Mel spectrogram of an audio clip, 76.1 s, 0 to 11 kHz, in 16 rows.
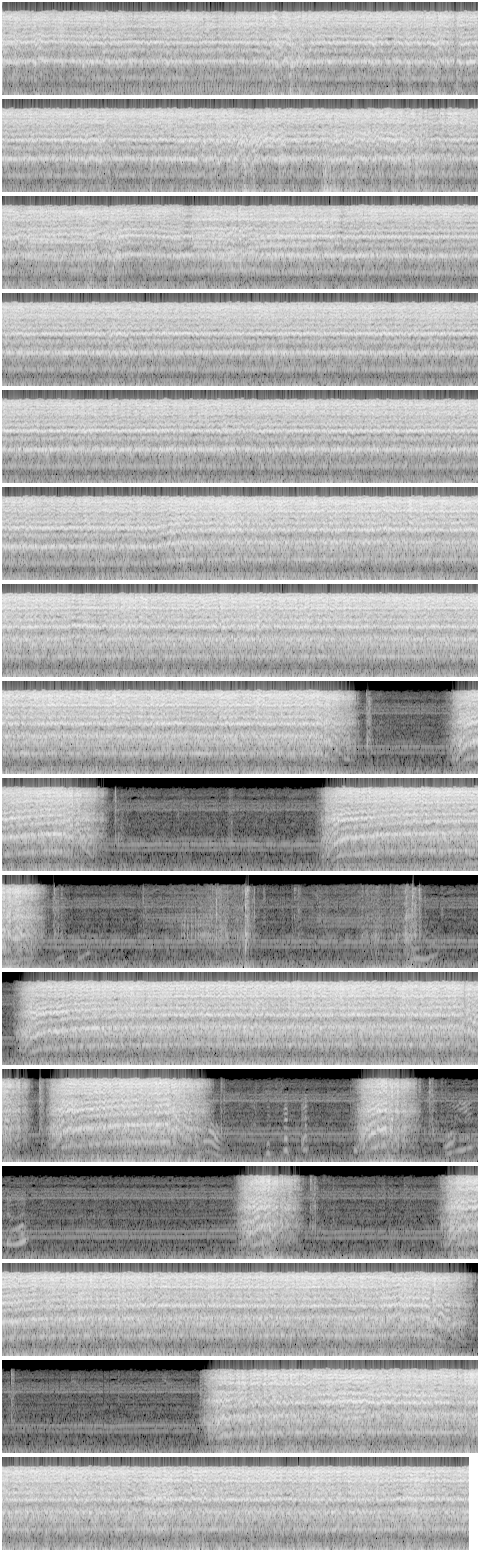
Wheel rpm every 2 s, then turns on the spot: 160, 160, 160, 160, 160, 160, 160, 160, 160, 160, 160, 160, 170, 190, 200, 200, 200, 200, 80, 70, 20, 110, 0, 10, 170, 200, 110, 30, 10, 10, 30, 180, 200, 50, 100, 200, 200, 200.
none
